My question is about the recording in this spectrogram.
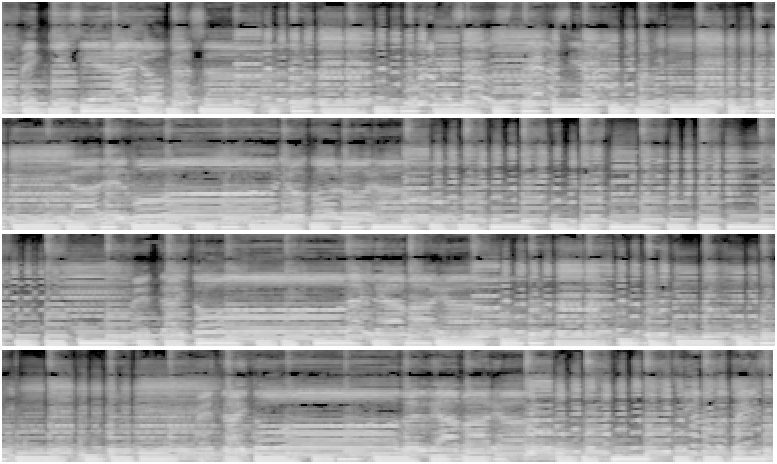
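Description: Instrumental break of a cumbia played live: an accordion carries the melody over strummed acoustic guitar and an electric bass keeping a steady, bouncing beat.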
